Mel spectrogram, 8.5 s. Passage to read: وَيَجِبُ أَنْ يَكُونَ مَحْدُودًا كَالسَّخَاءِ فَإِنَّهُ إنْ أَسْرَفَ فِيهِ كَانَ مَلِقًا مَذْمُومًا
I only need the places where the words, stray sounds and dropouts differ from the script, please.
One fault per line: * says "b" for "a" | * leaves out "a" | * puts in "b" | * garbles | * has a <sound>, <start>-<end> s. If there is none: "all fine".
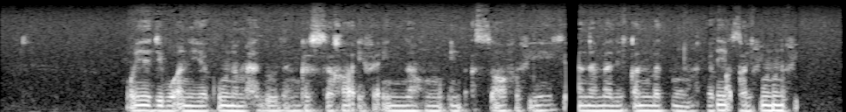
* has a dropout, 5.7-5.8 s
* garbles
